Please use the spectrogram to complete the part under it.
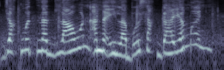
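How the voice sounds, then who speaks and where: An actress as a young office woman with a fairly high voice. She is shy and quietly smitten, acted in a homemade audio drama. There is faint noise behind her. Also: expressive, normal speed. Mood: chatty, apologetic. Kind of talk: amateur audio drama acting.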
